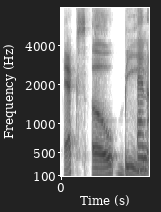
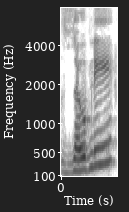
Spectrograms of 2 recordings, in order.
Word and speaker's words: Xobni: Yeah, it was originally pronounced Zobni, but Bill Gates pronounced it Xobni. So they changed the pronunciation of it.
